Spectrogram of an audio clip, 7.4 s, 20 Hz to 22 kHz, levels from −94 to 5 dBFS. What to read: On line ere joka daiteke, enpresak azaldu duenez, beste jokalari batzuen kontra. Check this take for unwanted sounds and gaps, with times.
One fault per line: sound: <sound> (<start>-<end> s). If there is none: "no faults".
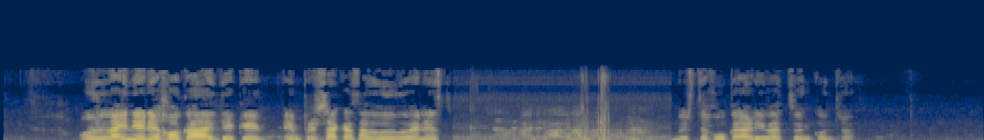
sound: throat clearing (3.5-5.0 s)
